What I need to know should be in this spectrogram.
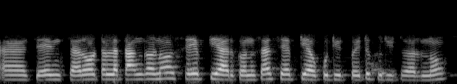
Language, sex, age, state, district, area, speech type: Tamil, female, 45-60, Tamil Nadu, Madurai, urban, conversation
